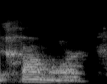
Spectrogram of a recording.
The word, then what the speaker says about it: Hamor: Yeah, it's actually Hamor.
